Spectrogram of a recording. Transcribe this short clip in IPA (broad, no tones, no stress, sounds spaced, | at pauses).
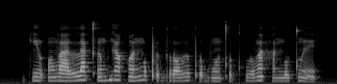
kʲ ẽ ʊ̯ ʔ ɔ̃ v a lː a kʼ ə̃ b ɡʲ ɔ̃ ə̯ qʷ ẽ ŋ ɔ pʼ ɵ ɡ r ɔ ɣ ɵ pʼ ɤ b β õ tʼ ʌ kʷʰ ɤ β ã h ã ŋ o tʷ ẽ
